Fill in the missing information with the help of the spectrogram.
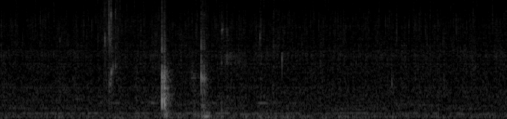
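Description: Teaspoon scooping wet tomato pulp out of a tomato into a plastic container: three short, soft wet taps in the first three seconds, the middle one loudest, and near silence otherwise.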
